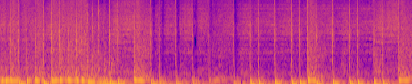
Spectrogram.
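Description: A recorded drum kit, with kick, snare and cymbals, playing as a steady beat on a drum bus through a plugin's colour/drive stage. The drive is being raised with volume compensation linked, so the drums grow more driven without getting louder.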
